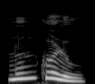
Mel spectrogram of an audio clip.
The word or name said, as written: ಮುಂಗಾಳು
